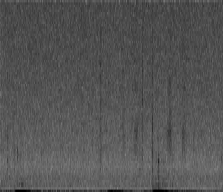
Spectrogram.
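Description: Three dull, low thumps at uneven intervals against faint steady room hum, from handling at the painting desk as a brush works over watercolour paper.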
